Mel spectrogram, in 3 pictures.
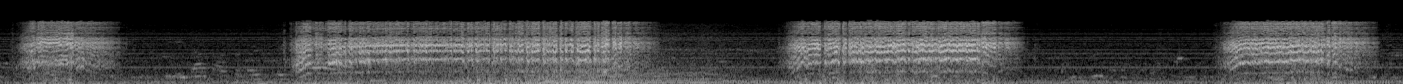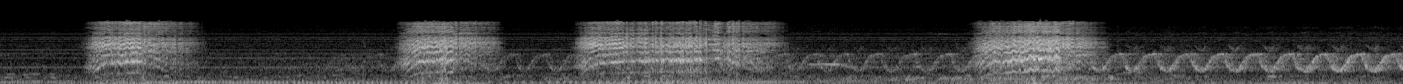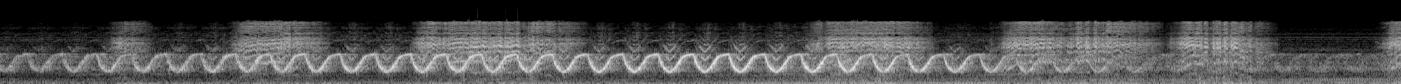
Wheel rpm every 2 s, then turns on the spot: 20, 50, 150, 20, 130, 20, 60, 30, 0, 30, 100, 0, 60, 0, 0, 20, 80, 10, 50, 70, 50.
24-26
